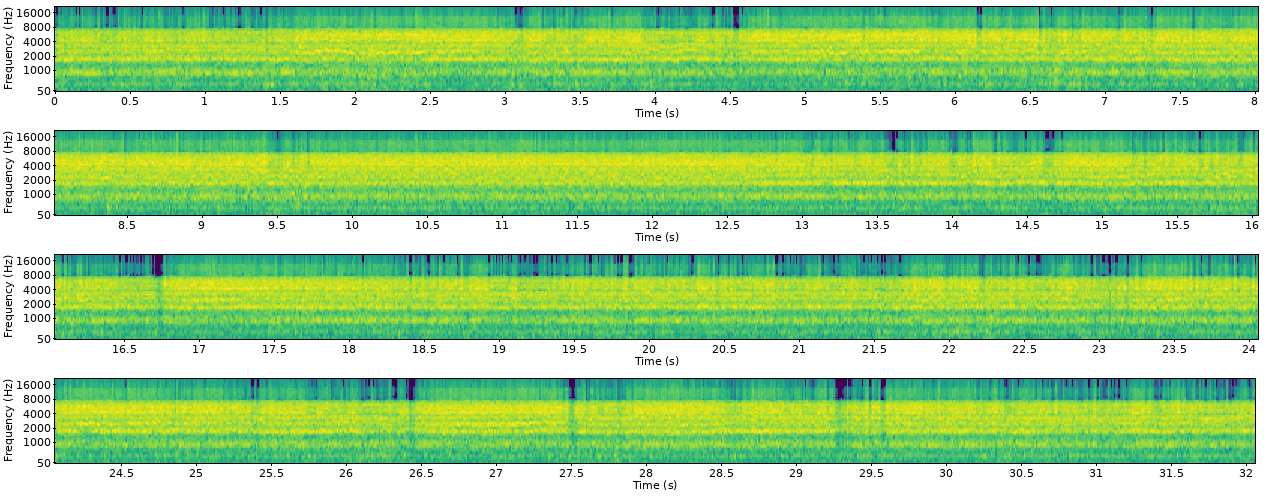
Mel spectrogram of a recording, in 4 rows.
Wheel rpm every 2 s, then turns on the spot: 230, 220, 220, 230, 210, 220, 220, 230, 230, 230, 240, 230, 230, 220, 220, 230.
none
